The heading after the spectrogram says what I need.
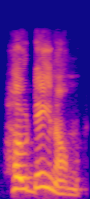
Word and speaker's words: Chodyna: You type the author's last name in, and her last name, let's see, you pronounce it Hodinam, but it is spelt right.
